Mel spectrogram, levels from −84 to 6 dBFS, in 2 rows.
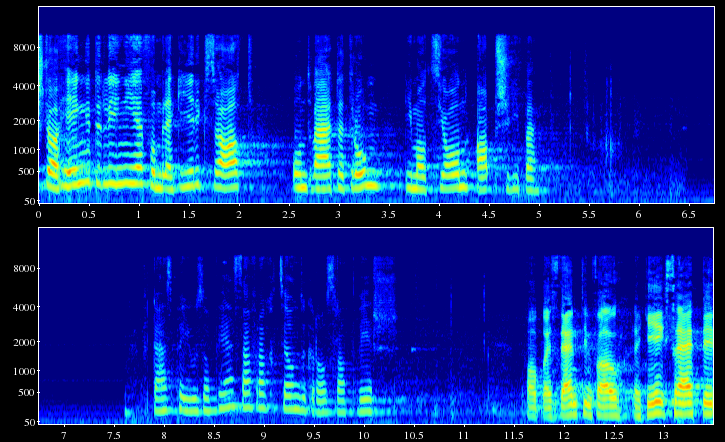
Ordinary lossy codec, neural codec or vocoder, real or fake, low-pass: none; vocoder, 22.05 kHz, 80 mel bands, Vocos; fake; 9.9 kHz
